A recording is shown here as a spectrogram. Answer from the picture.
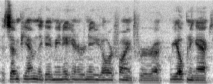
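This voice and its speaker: Very deep, low male voice in a Canadian accent, with monotone, flat intonation and audible room echo. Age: 60s. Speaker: citizen journalist and protester. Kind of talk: casual monologue to camera. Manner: halting, many fillers.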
